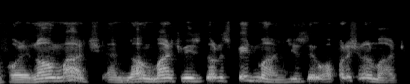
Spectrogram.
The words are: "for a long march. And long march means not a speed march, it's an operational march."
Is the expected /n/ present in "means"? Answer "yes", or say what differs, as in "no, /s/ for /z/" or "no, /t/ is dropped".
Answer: no, /n/ is dropped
